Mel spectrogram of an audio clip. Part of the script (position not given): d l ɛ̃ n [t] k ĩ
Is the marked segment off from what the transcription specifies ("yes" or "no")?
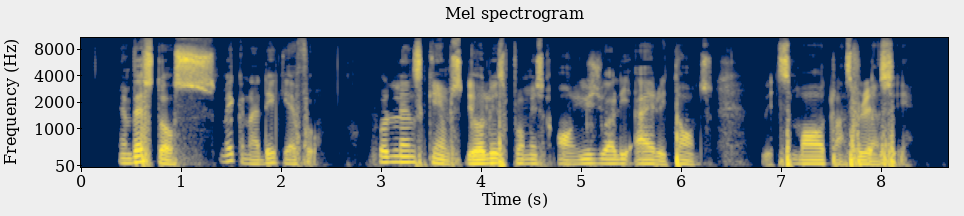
yes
